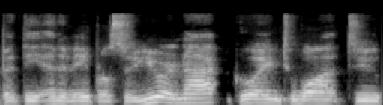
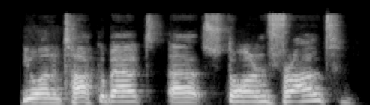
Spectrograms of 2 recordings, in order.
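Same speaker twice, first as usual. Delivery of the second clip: put-on German accent, much higher pitch; 6 semitones higher than usual. Podcast co-host raising the next agenda item, in a German accent. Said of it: "That was my German accent right there".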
